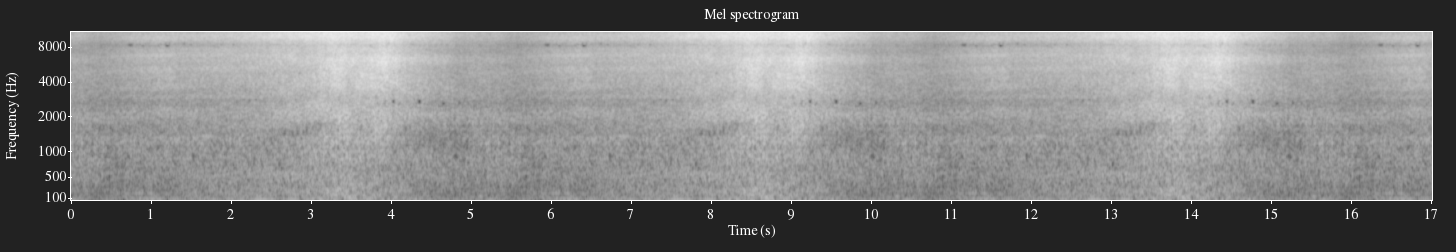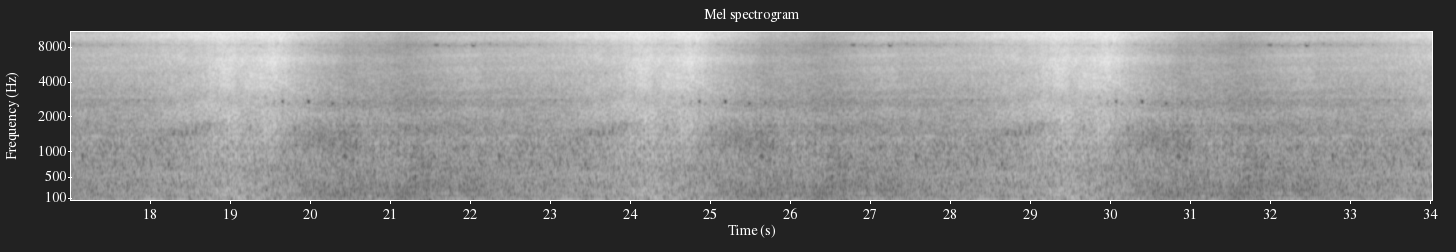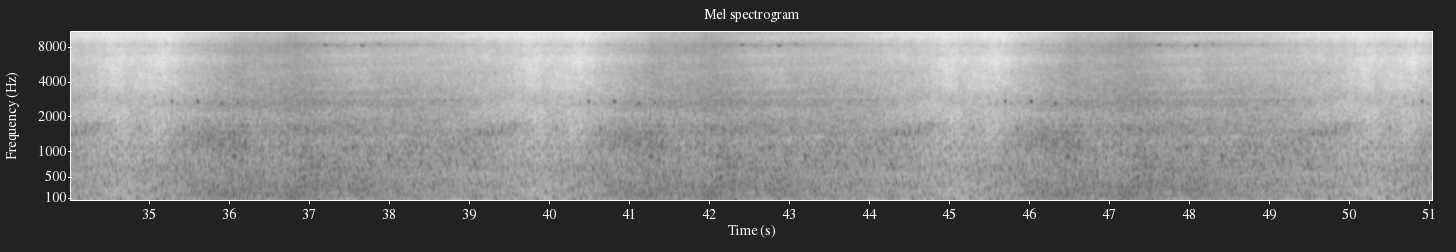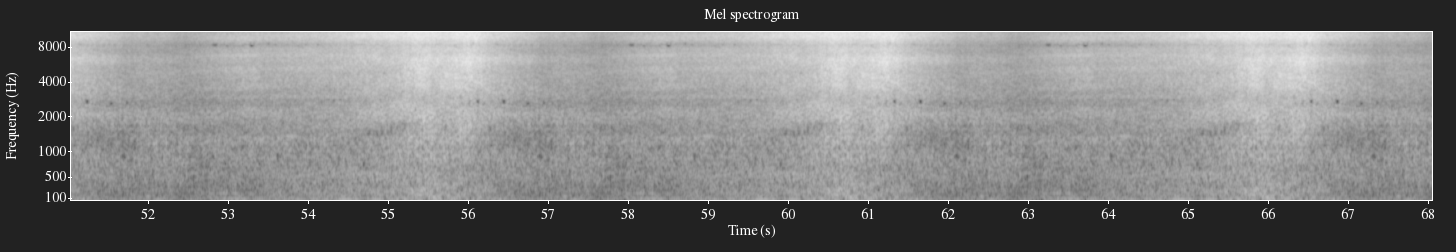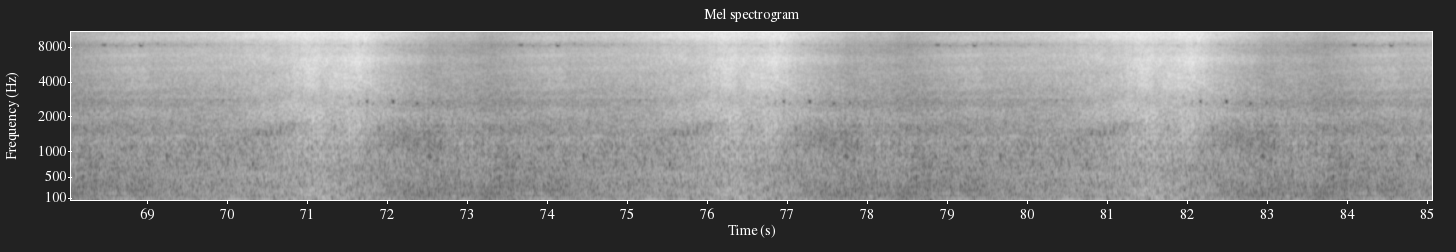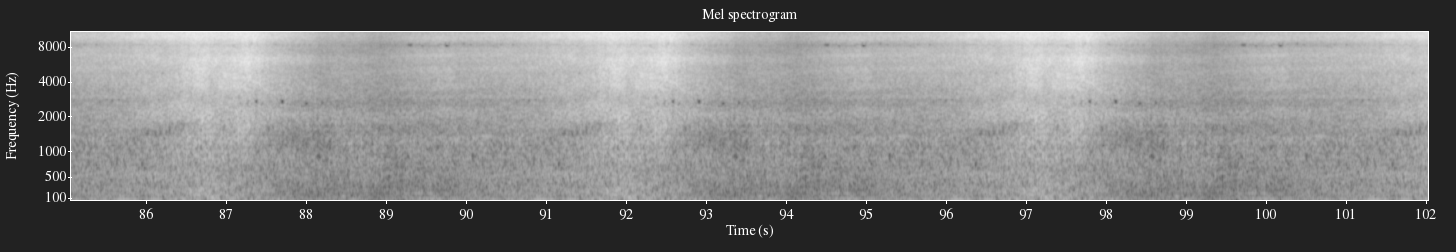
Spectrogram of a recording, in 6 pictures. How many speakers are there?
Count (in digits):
0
